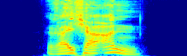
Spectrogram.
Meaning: inflection of anreichern: 1. first-person singular present 2. singular imperative
- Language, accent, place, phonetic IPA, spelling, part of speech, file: German, Germany, Berlin, [ˌʁaɪ̯çɐ ˈan], reicher an, verb, De-reicher an.ogg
